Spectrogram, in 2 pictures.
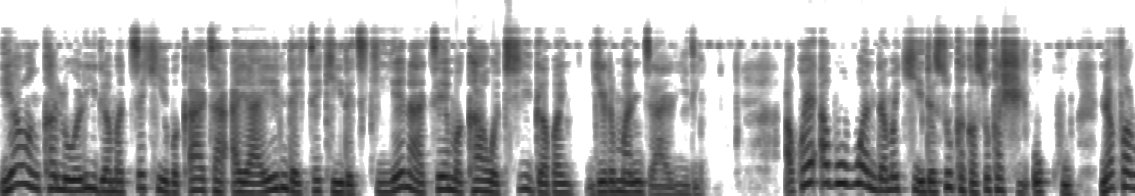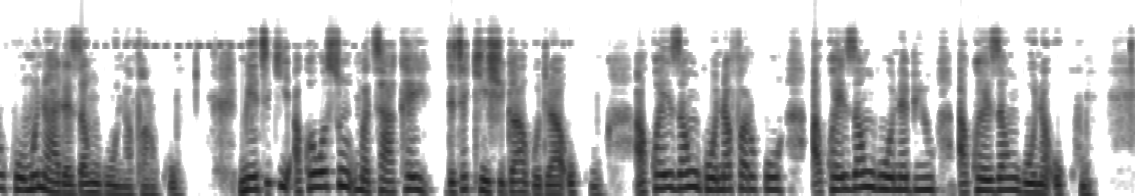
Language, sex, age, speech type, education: Hausa, female, 15-29, spontaneous, tertiary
